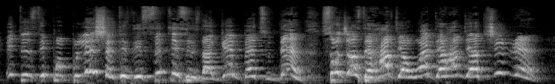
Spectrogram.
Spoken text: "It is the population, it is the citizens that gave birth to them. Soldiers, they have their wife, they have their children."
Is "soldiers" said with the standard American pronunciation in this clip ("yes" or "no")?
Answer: no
